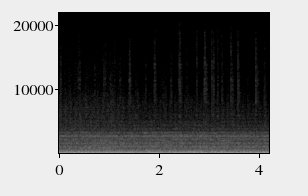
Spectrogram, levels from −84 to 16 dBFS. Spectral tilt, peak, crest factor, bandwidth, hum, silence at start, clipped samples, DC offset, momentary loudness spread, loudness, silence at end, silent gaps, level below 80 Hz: -7 dB/octave; -18 dBFS; 10 dB; 11.5 kHz; none; 0 s; under 0.1%; under 0.1%; 2 LU; -32 LUFS; 0 s; none; -32 dBFS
